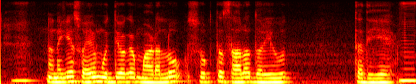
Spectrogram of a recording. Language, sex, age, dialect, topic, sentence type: Kannada, male, 31-35, Mysore Kannada, banking, question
